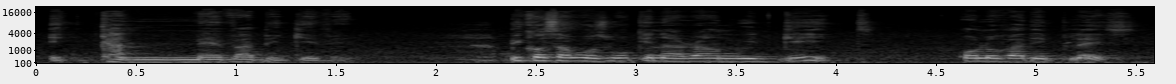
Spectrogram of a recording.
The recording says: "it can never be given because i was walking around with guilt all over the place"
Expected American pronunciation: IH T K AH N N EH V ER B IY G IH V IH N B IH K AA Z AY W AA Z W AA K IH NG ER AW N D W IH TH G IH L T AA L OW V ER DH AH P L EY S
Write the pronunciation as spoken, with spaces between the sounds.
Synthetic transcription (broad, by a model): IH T K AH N N EH V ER B IY G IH V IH N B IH K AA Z AY W AA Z W AA K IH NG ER AW N D W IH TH G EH T AA L OW V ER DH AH P L EY S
